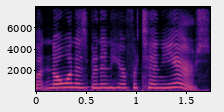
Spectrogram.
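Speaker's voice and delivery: crying out, exclaiming, high-pitched. A boy protests to an old man who says he came before: crying out. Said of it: "cried Colin".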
